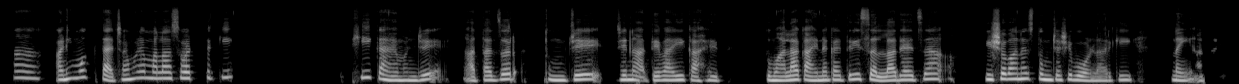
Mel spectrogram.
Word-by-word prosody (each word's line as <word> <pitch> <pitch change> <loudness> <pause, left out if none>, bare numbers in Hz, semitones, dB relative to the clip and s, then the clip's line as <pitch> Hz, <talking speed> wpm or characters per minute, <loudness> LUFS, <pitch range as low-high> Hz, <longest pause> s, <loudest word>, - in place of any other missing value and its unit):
हं. 295 -2 -5 0.2
आणि 225 +4 +3
मग 320 +3 -2
त्याच्यामुळे 230 - 0
मला 285 -1 0
असं 285 +1 -2
वाटतं 285 +1 -3
की 325 0 -5 1.2
ठीक 315 -4 -3
आहे, 200 -5 +3
म्हणजे 190 +4 +1 0.3
आता 190 +4 0
जर 240 +1 +2 0.3
तुमचे 200 +1 +3 0.4
जे 215 - +3
नातेवाईक 200 0 +1
आहेत, 185 0 -2 0.5
तुम्हाला 190 +3 +4
काही 195 -3 +3
ना 195 - +4
काहीतरी 220 +3 0
सल्ला 190 -5 +2
द्यायचा 210 +5 0 0.5
हिशोबानेच 250 +2 +4
तुमच्याशी 215 -1 +2
बोलणार 180 -3 0
की 205 0 -2 0.4
नाही 190 -2 +1
आता - - -7
नाही 205 - -28
210 Hz, 145 wpm, -23 LUFS, 195-250 Hz, 1.2 s, तुम्हाला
